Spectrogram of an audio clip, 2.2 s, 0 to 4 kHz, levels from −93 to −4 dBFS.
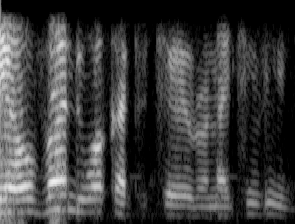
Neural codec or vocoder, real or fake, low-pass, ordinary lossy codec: none; real; 3.6 kHz; none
